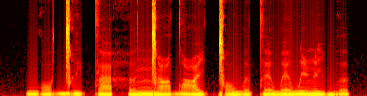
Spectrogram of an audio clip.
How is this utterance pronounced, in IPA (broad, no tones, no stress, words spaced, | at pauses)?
wɔɡ͡ǀɘj tahə ŋ͡ǀɘjdˤɛjiǀɔ wətɛwɛwi ɳibə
